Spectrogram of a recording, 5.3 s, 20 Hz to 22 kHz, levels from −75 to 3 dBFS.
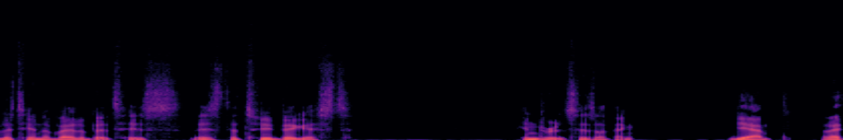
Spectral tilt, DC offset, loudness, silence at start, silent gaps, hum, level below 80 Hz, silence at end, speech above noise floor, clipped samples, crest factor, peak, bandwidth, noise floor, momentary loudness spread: -6.5 dB/octave; under 0.1%; -32 LUFS; 0 s; none; none; -52 dBFS; 0 s; 32 dB; under 0.1%; 18 dB; -14 dBFS; 14 kHz; -63 dBFS; 12 LU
